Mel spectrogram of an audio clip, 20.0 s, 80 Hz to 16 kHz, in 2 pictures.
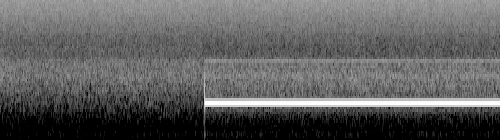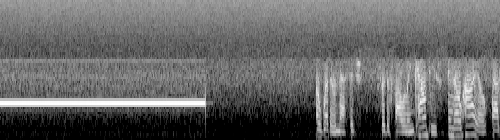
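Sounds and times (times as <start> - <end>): faint radio hiss: 0.0 - 20.0
loud single-pitched alarm tone: 4.1 - 14.1.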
